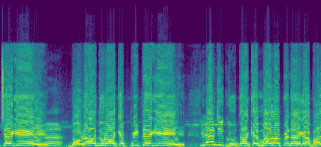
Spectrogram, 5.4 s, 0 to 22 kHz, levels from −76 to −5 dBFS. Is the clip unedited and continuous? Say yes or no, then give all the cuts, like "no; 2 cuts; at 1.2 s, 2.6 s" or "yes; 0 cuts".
yes; 0 cuts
